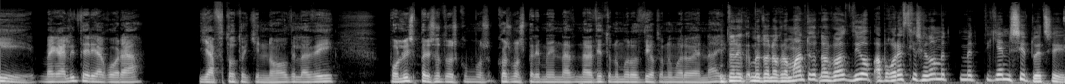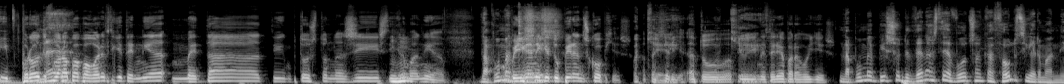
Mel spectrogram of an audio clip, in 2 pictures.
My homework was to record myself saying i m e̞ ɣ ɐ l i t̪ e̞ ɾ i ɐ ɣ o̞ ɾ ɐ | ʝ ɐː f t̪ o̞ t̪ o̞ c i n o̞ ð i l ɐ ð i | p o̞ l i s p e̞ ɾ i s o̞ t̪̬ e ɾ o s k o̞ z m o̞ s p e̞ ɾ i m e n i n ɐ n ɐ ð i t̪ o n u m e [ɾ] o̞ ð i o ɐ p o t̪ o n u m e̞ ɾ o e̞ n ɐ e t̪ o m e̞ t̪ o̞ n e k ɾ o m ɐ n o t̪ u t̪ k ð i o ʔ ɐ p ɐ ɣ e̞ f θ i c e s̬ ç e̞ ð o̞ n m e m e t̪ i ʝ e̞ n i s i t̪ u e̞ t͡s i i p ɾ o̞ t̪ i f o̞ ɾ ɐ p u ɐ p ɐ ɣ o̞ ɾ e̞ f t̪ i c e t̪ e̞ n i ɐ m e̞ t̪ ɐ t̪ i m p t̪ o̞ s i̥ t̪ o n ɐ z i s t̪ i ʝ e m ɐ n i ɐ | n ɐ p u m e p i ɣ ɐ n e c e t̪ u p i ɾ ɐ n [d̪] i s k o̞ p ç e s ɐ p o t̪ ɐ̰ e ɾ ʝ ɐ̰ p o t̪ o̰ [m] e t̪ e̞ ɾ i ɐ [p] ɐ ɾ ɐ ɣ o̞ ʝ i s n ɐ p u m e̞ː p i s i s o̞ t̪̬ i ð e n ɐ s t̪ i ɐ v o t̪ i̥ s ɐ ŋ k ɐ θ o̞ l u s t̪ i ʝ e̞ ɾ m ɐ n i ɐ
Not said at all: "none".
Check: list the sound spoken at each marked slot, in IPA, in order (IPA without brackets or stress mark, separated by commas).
ɾ, t̪, n, p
